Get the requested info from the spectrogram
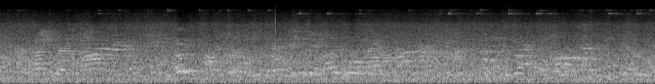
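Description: Many children's voices talking and calling out over one another in an echoing hall, a steady babble with no single speaker clear.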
